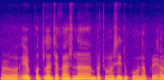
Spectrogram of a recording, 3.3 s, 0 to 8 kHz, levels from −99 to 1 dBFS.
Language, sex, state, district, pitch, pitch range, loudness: Nagamese, male, Nagaland, Kohima, 135 Hz, 130-140 Hz, -16 LUFS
